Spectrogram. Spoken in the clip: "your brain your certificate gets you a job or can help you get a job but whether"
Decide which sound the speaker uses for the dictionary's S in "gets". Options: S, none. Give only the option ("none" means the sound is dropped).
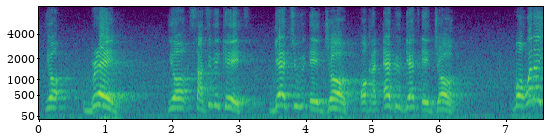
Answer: none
